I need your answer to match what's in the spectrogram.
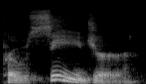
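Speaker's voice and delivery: slow procedure with SEE emphasized; stress on second syllable. Shown as a demonstration. Teacher showing emphasis on number two, procedure slowly stressed on SEE. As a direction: draw out procedure, leaning on the middle syllable. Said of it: "put the emphasis on number two".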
